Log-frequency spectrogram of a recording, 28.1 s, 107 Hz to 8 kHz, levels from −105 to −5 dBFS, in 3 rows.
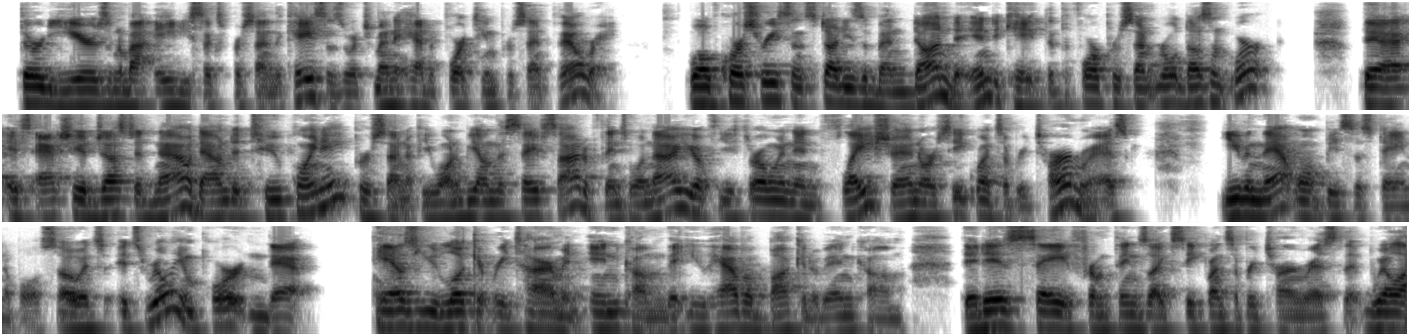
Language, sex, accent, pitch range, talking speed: English, male, American, 115-135 Hz, 225 wpm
